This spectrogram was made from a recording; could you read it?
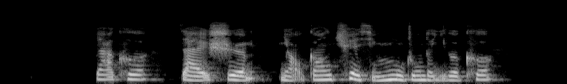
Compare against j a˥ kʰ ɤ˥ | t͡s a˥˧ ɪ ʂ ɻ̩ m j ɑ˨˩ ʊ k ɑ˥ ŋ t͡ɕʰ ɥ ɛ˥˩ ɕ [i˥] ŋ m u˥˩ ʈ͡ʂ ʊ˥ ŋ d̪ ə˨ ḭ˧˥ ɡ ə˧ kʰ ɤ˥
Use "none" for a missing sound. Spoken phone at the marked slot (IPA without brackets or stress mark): i˧˥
